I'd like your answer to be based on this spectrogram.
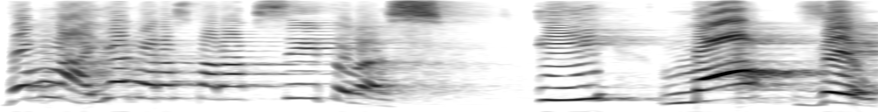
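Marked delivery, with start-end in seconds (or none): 2.7-4.3 "Imóvel" drawn out in three loud beats, "i, mó, vel"; syllable by syllable. Shown as a demonstration. Teacher showing paroxítonas to pupils, "Imóvel" in slow, loud syllables. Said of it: "o mó como tônica".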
